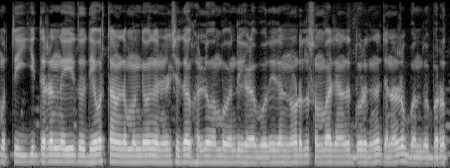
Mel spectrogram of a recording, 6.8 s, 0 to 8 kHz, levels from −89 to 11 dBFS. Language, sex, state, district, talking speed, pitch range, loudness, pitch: Kannada, male, Karnataka, Belgaum, 160 wpm, 110-120 Hz, -14 LUFS, 115 Hz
